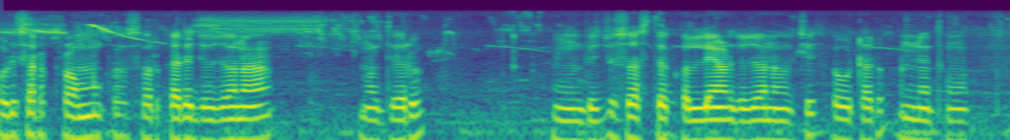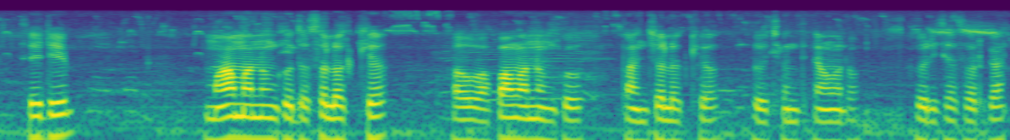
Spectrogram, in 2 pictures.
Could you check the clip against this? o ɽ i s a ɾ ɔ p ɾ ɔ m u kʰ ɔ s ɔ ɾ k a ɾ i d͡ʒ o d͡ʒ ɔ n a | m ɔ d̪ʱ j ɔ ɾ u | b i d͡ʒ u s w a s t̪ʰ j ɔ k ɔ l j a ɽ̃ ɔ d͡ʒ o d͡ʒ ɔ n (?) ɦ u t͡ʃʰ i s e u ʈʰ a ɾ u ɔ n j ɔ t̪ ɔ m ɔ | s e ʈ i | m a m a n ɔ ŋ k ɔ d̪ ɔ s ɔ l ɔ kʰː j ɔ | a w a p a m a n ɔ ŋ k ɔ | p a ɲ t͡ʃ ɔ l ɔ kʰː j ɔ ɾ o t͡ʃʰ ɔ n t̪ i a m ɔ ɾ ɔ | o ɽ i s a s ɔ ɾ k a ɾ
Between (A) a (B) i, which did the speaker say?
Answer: A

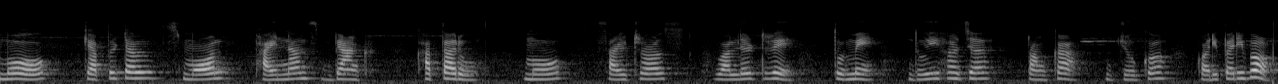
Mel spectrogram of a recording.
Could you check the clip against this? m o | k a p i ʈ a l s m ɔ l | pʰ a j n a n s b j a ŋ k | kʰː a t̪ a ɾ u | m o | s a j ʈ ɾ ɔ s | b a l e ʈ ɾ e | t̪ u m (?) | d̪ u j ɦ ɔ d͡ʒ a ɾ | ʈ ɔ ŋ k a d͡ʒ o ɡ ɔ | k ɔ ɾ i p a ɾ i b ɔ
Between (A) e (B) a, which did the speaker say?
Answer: A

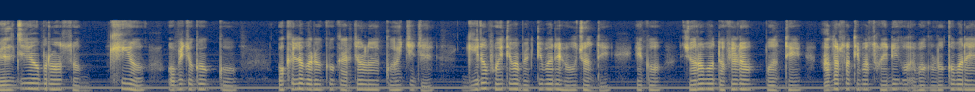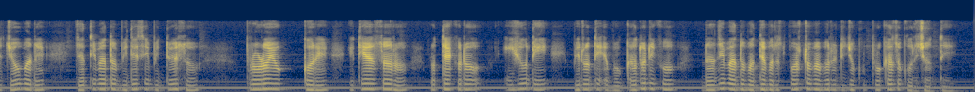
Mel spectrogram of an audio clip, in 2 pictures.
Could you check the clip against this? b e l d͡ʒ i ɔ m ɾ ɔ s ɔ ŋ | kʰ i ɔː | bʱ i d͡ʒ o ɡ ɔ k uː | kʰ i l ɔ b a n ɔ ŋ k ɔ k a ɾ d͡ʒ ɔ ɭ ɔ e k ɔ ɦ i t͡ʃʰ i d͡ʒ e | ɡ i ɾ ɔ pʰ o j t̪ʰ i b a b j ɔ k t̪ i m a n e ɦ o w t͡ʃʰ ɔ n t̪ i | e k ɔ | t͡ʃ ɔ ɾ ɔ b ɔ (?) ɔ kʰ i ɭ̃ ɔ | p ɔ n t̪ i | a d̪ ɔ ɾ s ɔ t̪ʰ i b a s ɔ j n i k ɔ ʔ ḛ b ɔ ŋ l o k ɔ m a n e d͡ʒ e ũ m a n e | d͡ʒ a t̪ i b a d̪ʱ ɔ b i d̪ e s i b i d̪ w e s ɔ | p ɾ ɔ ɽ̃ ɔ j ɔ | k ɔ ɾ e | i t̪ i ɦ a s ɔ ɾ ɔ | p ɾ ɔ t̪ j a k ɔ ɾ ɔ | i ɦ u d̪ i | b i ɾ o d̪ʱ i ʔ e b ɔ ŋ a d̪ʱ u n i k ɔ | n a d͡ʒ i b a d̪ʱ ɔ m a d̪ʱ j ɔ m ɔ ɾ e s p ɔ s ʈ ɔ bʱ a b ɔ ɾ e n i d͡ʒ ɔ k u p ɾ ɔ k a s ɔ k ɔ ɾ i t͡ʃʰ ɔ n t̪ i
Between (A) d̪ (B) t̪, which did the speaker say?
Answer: A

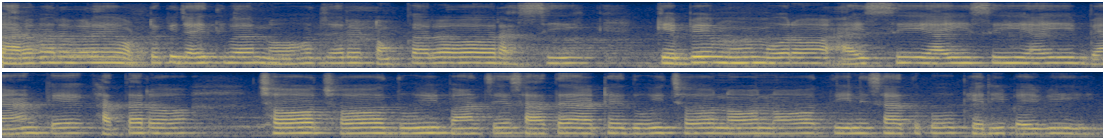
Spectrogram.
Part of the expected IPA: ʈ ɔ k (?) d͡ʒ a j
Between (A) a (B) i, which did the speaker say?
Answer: B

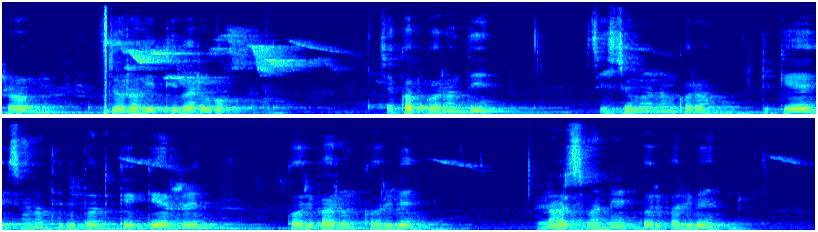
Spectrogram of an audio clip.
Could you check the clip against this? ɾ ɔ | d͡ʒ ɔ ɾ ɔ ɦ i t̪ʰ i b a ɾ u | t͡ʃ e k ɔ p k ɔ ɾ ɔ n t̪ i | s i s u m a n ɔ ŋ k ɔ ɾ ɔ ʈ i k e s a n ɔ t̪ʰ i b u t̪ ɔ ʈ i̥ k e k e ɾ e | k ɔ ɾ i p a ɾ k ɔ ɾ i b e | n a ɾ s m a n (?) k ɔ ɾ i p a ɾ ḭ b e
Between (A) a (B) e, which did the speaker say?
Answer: B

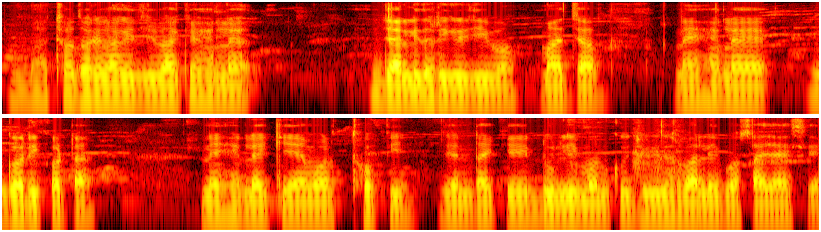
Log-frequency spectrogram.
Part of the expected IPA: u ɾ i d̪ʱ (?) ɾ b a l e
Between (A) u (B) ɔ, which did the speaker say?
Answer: B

